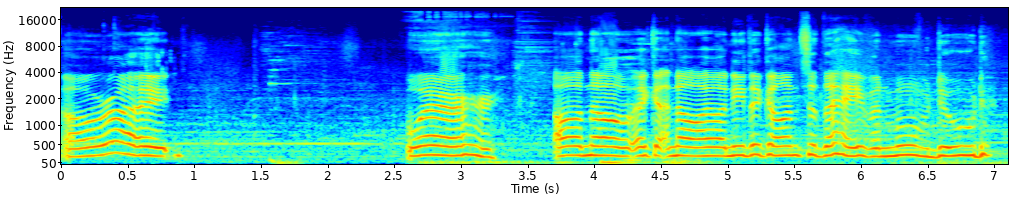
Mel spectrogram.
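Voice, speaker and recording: Woman streamer doing jokey sarcastic game commentary, kinda high voice, slow pace, faint game music. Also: steady tone. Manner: joking, sarcastic. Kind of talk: casual live commentary on a video game.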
